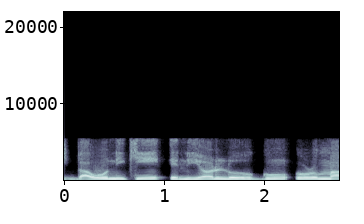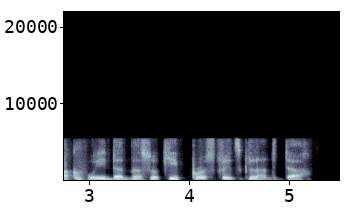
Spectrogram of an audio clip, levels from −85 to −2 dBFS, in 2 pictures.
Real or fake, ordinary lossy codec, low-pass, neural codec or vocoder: fake; MP3, 48 kbps; 5.4 kHz; codec, 24 kHz, 0.9 kbps, DualCodec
